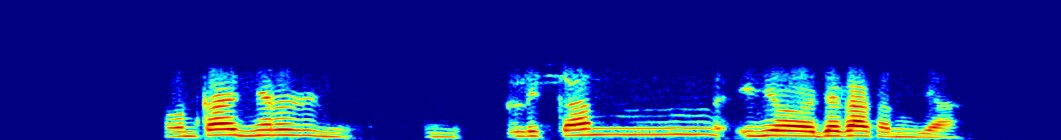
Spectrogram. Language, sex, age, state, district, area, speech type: Santali, female, 18-30, Jharkhand, Seraikela Kharsawan, rural, conversation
